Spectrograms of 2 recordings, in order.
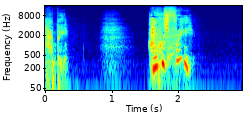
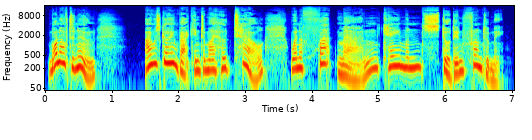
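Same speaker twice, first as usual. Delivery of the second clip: ordinary delivery, nothing marked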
